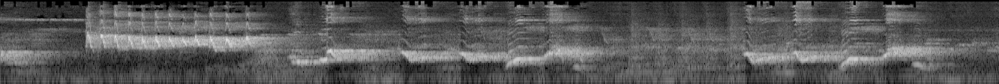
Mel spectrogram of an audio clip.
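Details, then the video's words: White-rumped shama song meant to stimulate silent shamas: a rapid high buzzy trill followed by strong whistled notes sliding down and up, repeated in short phrases over a low hum. "suara untuk memancing murai yg macet bunyi"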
